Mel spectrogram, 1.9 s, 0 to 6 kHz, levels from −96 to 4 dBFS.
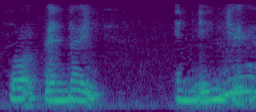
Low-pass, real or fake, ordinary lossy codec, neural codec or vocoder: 5.4 kHz; real; MP3, 48 kbps; none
